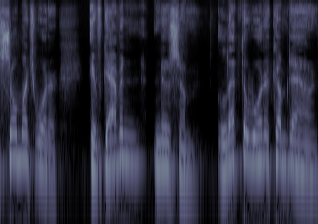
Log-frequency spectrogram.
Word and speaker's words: Newsom: If Gavin Newsom let the water come down, see the way I pronounced his name properly for a change, if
